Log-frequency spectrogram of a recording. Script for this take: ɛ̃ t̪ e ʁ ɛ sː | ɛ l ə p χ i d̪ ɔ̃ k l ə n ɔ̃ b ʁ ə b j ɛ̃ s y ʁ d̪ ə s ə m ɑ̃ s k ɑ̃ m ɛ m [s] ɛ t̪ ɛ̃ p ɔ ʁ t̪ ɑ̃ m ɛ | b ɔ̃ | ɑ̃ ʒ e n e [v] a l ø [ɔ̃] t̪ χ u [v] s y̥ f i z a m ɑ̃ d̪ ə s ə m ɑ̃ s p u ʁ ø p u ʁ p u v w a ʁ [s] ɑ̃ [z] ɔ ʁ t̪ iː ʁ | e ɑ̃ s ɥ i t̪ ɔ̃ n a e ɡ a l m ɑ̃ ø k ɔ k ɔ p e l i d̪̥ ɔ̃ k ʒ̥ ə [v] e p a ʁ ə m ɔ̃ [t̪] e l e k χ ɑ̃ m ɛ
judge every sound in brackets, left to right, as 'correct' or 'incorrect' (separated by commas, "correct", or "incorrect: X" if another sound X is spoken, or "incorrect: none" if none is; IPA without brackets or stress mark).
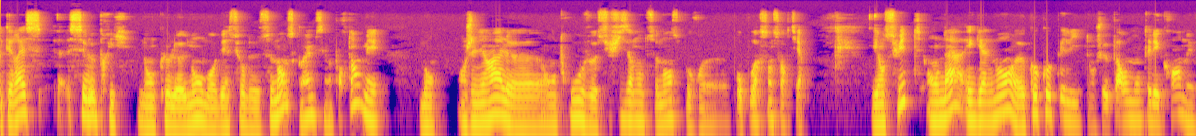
correct, incorrect: ʁ, correct, correct, correct, incorrect: s, correct, correct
